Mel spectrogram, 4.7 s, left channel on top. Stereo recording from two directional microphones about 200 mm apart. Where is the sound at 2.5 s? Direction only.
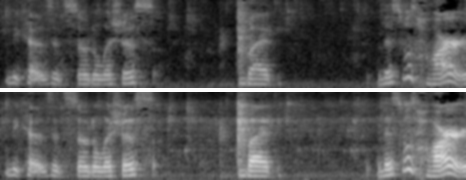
65° right (ahead or behind).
